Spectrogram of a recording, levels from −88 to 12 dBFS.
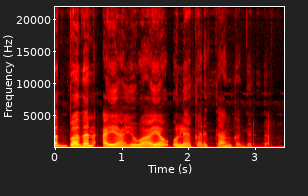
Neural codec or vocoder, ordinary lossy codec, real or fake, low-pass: none; none; real; none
